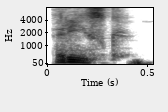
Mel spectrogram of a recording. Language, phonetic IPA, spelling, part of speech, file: Russian, [rʲisk], риск, noun, Ru-риск.ogg
- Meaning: 1. risk (possible, usually negative, outcome) 2. genitive plural of ри́ска (ríska)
